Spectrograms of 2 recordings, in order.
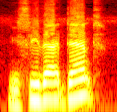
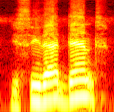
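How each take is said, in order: Both takes have the same delivery.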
